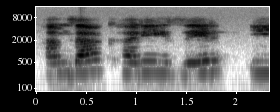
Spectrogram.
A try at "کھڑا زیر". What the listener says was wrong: کھڑی نہیں کھڑا زیر. کھڑا ٹھیک ہے.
